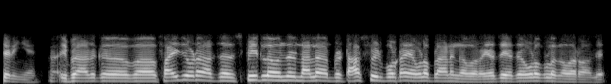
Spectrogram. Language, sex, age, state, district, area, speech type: Tamil, male, 45-60, Tamil Nadu, Madurai, rural, conversation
